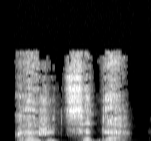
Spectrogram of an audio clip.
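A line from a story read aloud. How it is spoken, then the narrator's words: Quiet, reluctant admission. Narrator (Russian): произнес тихо редактор, не смея отрицать, но и не желая, чтобы сотрудники услышали об этом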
